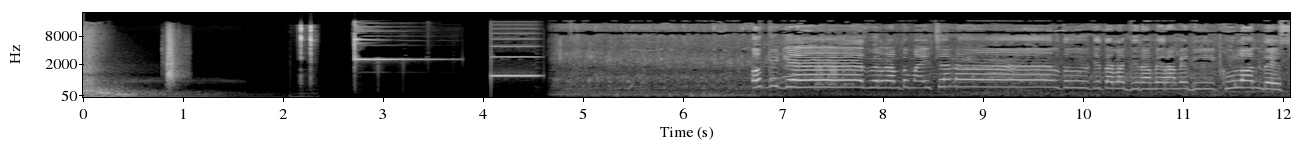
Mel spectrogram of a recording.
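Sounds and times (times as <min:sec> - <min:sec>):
bell-like ding: 0:02.7 - 0:03.8
short steady beep: 0:04.1 - 0:04.6.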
